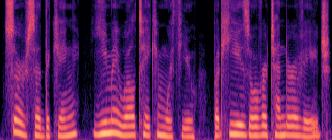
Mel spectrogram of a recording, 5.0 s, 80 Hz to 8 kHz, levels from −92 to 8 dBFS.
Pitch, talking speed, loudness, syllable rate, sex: 195 Hz, 215 wpm, -15 LUFS, 4.7 syllables/s, female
